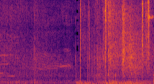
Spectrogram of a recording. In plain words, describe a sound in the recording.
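An explosion booms nearby.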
